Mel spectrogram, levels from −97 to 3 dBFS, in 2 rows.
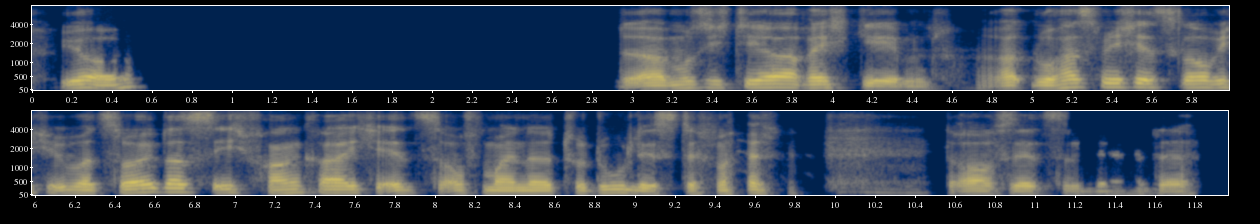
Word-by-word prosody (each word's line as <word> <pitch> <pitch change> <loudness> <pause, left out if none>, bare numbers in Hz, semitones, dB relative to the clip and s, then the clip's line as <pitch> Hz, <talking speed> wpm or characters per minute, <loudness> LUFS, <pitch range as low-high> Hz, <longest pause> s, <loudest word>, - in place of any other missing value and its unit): Ja. 120 +1 +3 2.4
Da 100 0 +3
muss 115 +3 -4
ich 120 0 -6
dir 125 0 +4
recht 120 0 +1
geben. 85 -4 -1 0.2
Hat - - -2
du 105 0 +3
hast 135 +2 0
mich 140 0 +2
jetzt, 130 -2 +2
glaube 125 0 +2
ich, 120 - -8
überzeugt, 110 +6 +2
dass 140 0 +2
ich 125 0 -2
Frankreich 115 +1 0
jetzt 105 +1 -2
auf 100 0 -4
meiner 100 -1 +2
To-do-Liste 105 -1 -2
mal - - -2 0.9
draufsetzen 90 -1 -3
werde. 85 -1 -8
110 Hz, 125 wpm, -23 LUFS, 95-125 Hz, 2.4 s, dir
